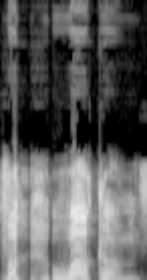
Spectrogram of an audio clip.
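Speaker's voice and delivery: booming, very loud news-anchor voice. Opening the recording with a catchphrase, the speaker uses a newscaster voice. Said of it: "like a newscaster voice".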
